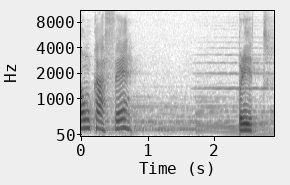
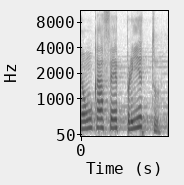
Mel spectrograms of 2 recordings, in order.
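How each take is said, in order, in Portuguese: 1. Há uma pausa entre café e preto. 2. Segue direto, sem pausa antes de preto. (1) "Coloca uma vírgula na frente do café para você ver" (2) "me vê um café preto"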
